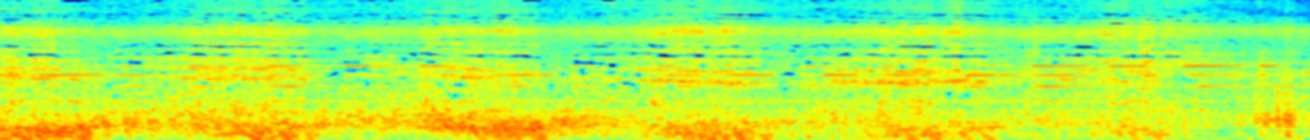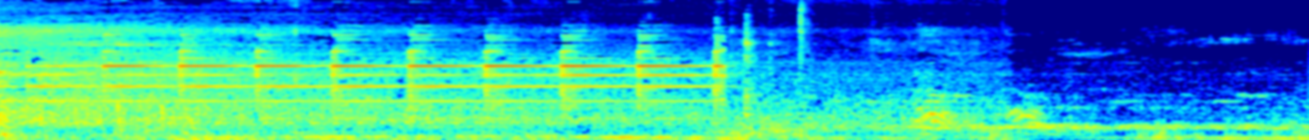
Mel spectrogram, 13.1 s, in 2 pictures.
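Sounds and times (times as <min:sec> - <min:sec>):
train coaches rushing past: 0:00.0 - 0:11.6
level crossing bell dinging: 0:05.0 - 0:10.3.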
